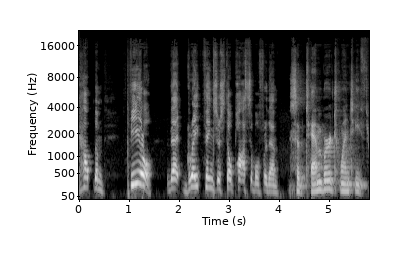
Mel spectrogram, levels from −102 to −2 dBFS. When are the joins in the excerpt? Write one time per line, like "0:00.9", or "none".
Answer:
0:04.0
